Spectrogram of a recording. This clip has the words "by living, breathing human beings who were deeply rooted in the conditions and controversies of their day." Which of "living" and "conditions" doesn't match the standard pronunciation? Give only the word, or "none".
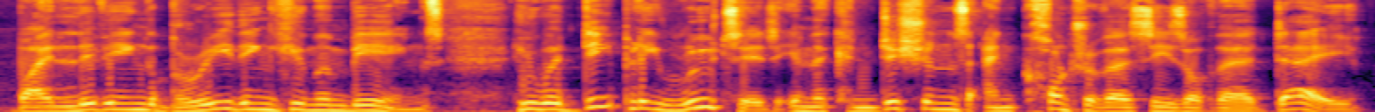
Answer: none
